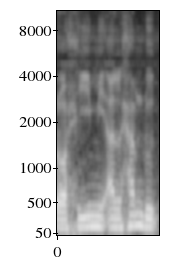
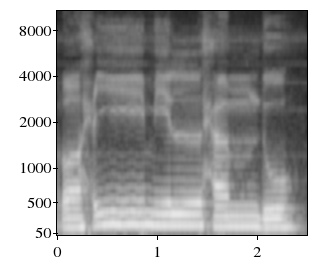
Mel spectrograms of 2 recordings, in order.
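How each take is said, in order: First: The article 'al' is pronounced as a separate syllable. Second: The 'l' joins the preceding word without separate 'al'. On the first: The speaker calls it wrong. "bukan lagi rahimi alhamdu" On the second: The speaker calls it right. "tapi rahimil hamdu"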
